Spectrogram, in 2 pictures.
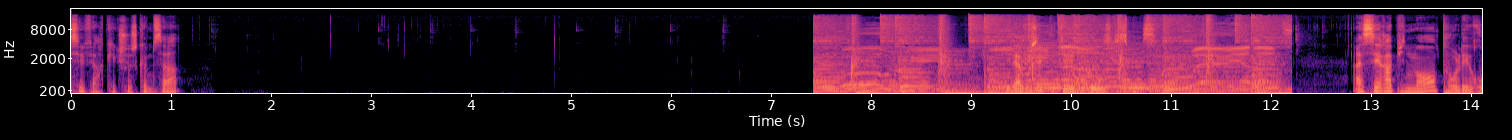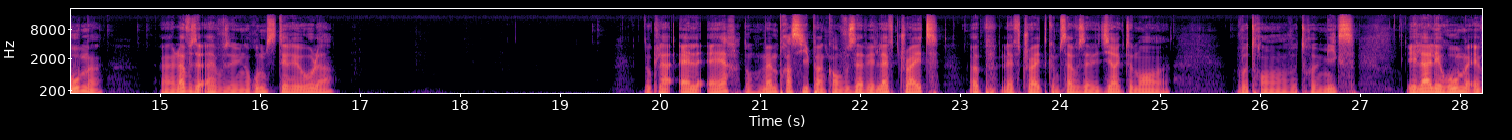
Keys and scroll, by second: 7.4 space, 12.1 space, 15.7 Tab, 20.9 Tab.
